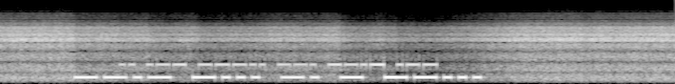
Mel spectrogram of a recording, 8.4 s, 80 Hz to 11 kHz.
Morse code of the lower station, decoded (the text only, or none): QBNT7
